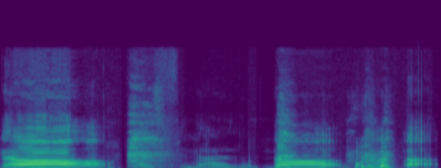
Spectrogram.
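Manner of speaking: high, fake-crying protest; mock wailing. Refusing the translated title, hammed-up fake sobbing. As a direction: whine like a wounded child, hammed up.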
